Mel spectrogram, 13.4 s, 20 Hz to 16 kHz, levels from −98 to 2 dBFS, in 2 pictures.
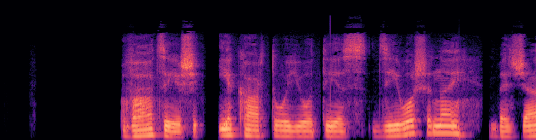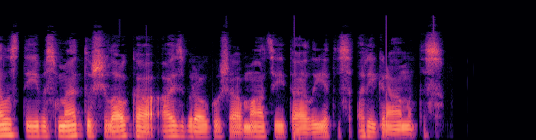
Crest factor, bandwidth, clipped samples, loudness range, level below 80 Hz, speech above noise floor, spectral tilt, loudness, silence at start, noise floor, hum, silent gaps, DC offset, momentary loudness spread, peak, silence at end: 20 dB; 7.4 kHz; under 0.1%; 5 LU; -50 dBFS; over 68 dB; -6.5 dB/octave; -22 LUFS; 1.5 s; under -90 dBFS; none; 2.57-2.72 s, 6.03-6.10 s; under 0.1%; 9 LU; -4 dBFS; 1.2 s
